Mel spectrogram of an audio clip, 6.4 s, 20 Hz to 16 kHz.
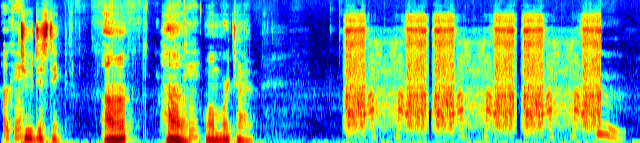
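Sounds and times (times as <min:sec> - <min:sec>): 
speech: 0:00.0 - 0:02.6, 0:06.0 - 0:06.3
harsh bursts of broadband radio static: 0:03.4 - 0:06.0.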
